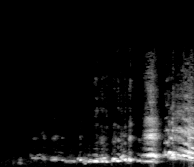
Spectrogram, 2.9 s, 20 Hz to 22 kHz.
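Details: Wild Australian magpies, regular visitors in 2015 perching on a person's arm and knee, one giving a rich, warbling run of mid-pitched notes that grows louder and harsher toward the end, with a few clicks.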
